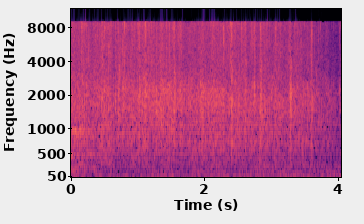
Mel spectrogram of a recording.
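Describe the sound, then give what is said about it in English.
An audience claps steadily for about four seconds, a dense, even wash of applause from many hands that fades slightly at the end, with no voices standing out. “You wanted to clap again, didn't you? Go ahead.”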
